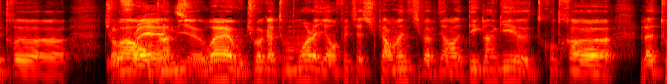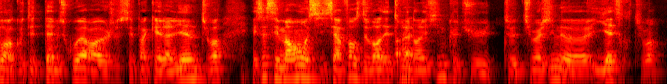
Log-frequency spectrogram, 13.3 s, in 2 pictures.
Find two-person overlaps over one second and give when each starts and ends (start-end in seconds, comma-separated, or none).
1.1-2.5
